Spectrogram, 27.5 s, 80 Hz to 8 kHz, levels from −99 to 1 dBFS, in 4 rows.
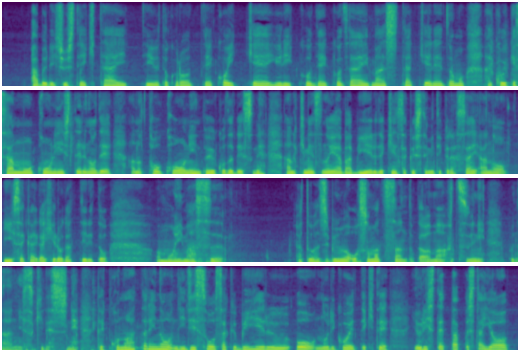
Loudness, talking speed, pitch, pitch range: -20 LUFS, 355 characters per minute, 155 Hz, 120-180 Hz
